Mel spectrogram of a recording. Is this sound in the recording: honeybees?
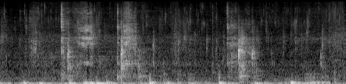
no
